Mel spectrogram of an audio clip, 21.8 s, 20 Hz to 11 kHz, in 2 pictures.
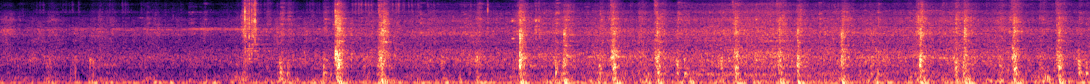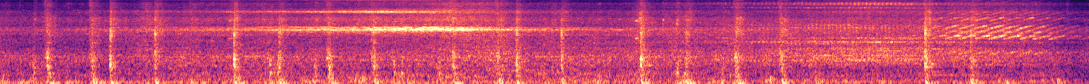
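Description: ScotRail Class 380 electric multiple unit arriving, its wheels clicking irregularly over rail joints and pointwork over a steady rumble. A brief high wheel squeal comes about two-thirds through, with more high squealing near the end.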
